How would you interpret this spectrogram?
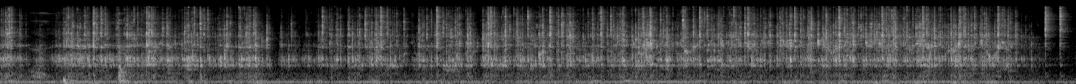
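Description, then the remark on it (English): A clear cocktail of 1 ounce each of peppermint schnapps, white creme de cacao and vodka being stirred in a glass. Ice clinks and rattles in a rapid, continuous patter for about ten seconds, steady and fairly loud over a low hum, with no talking. “So give us a stir.”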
